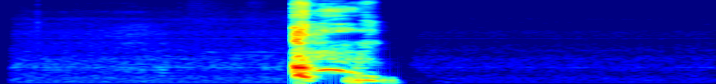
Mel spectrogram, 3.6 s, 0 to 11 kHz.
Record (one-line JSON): {"cough_length": "3.6 s", "cough_amplitude": 32767, "cough_signal_mean_std_ratio": 0.19, "survey_phase": "beta (2021-08-13 to 2022-03-07)", "age": "45-64", "gender": "Female", "wearing_mask": "No", "symptom_none": true, "smoker_status": "Never smoked", "respiratory_condition_asthma": false, "respiratory_condition_other": false, "recruitment_source": "REACT", "submission_delay": "2 days", "covid_test_result": "Negative", "covid_test_method": "RT-qPCR", "influenza_a_test_result": "Negative", "influenza_b_test_result": "Negative"}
